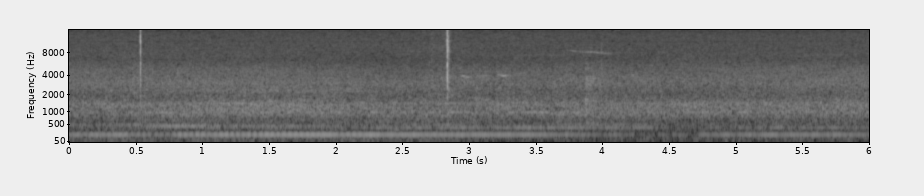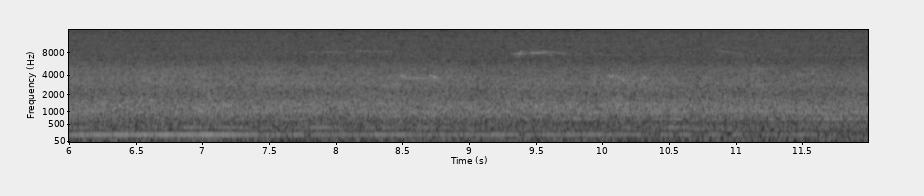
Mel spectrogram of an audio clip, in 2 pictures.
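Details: Only a steady low engine hum from a vehicle is heard, with a couple of faint clicks and no bird calls.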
